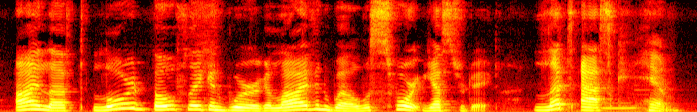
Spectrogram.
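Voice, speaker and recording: A woman puts on a gruff character voice pitched fairly high. She delivers it at a very slow pace. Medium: read story. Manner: loud, gruff.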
